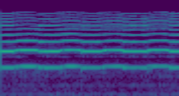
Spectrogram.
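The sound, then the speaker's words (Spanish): A musical trill played slowly: a bright, high-pitched instrumental tone wavering gently between neighbouring notes, steady and fairly loud throughout, with no voices. “También tocado a cámara lenta sería...”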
